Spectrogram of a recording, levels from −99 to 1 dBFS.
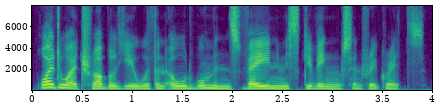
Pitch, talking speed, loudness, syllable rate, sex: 205 Hz, 195 wpm, -17 LUFS, 4.6 syllables/s, female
